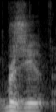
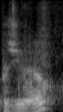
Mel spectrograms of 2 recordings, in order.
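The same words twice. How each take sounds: First: It is said with a South Philly pronunciation. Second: It is said with a standard pronunciation.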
